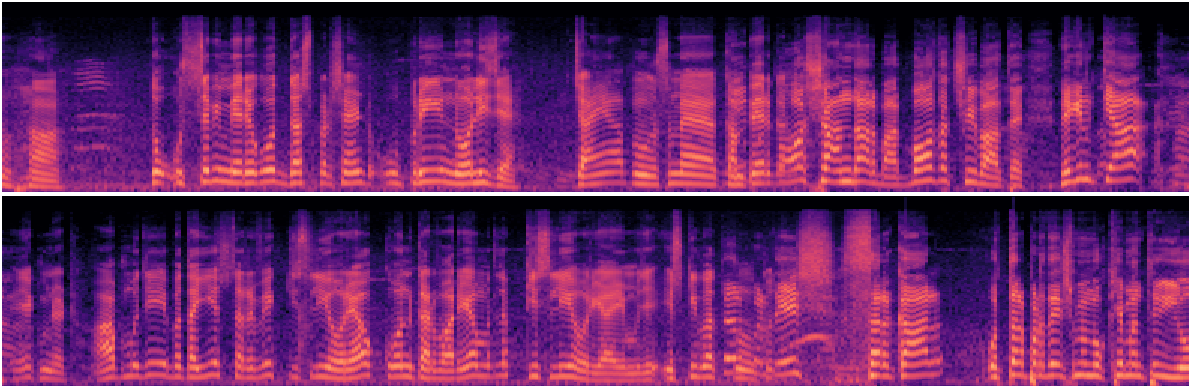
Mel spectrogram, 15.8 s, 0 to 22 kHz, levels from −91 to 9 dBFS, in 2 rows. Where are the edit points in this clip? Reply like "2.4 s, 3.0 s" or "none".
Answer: none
